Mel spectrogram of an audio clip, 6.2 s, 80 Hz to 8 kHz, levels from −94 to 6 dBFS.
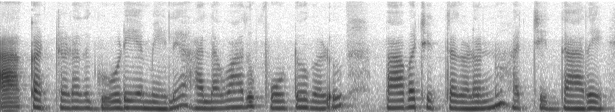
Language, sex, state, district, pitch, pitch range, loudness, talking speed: Kannada, female, Karnataka, Bangalore, 185 Hz, 175-205 Hz, -23 LUFS, 90 wpm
